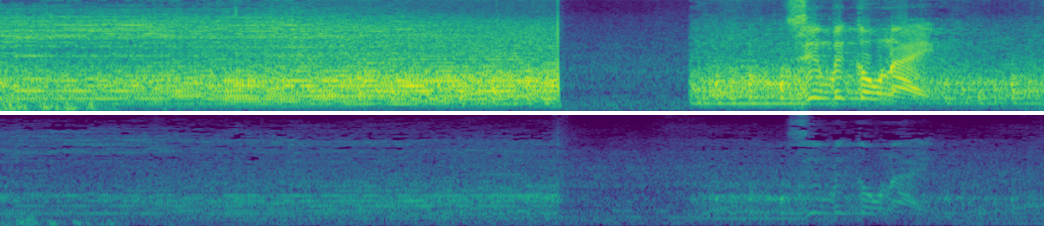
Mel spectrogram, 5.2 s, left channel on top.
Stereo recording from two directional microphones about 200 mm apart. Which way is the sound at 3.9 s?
60° left (ahead or behind).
